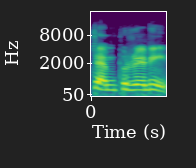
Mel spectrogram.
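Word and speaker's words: temporary: उसे आप बोलते हो टेम्परेरी, ठीक है। टेम्परेरी बोलना बंद करो, टेम्परेरी, ठीक है, टेम्परेरी, ररी इज the right pronunciation.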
